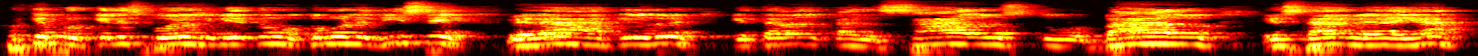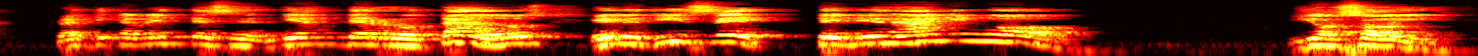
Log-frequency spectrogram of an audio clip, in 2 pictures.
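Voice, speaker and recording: High-voiced fervent man preaching. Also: steady tone, fairly bright tone. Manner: fervent preaching with pauses and repeated appeals. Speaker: pastor. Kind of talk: sermon. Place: church sanctuary. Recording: echoey church hall, mic at a distance.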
